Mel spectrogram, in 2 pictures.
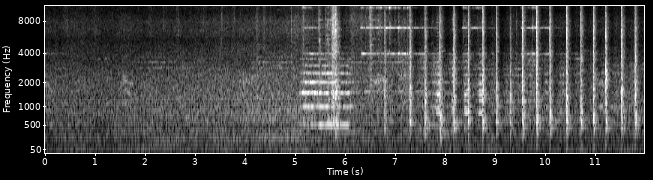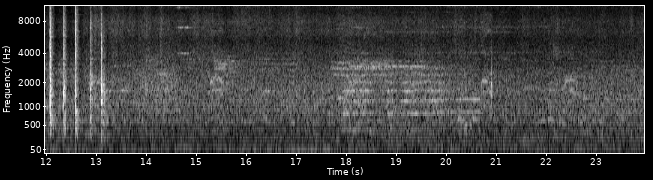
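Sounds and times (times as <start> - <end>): street traffic rumble: 0.0 - 23.9
metal spatula clanging on griddle: 5.4 - 13.3.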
